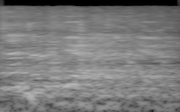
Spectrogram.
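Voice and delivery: a short airy laugh; breathy laugh. Real, not acted. Preacher laughing at the king's foolish plan, airy chuckle. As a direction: laugh it off under your breath.

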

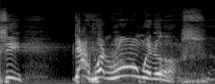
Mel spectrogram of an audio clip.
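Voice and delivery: normal talking voice

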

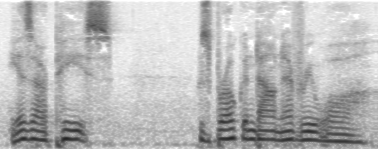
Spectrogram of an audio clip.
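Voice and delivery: ordinary delivery

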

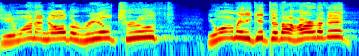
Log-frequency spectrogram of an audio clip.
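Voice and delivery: Jesus challenging his critics, fast and loud; rising proclamation. Acted. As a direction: voice Jesus throwing down the gauntlet. Preacher voicing Jesus, building up.

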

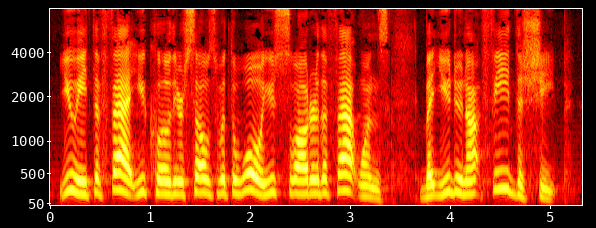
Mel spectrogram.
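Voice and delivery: reading God's rebuke with rising force, high and loud; fervent scripture reading. Acted. Pastor reads Ezekiel's rebuke to the congregation, preaching with force. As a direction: proclaim it like a prophet thundering at the shepherds.

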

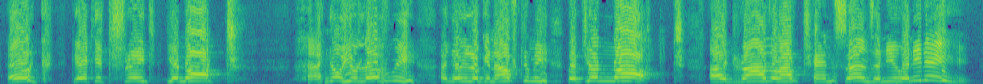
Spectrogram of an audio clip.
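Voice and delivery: high, loud exasperated wife; Hannah retorting. Acted. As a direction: snap back at your well-meaning husband. Hannah answers Elkanah.

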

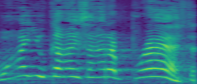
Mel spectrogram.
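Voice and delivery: mock the boss's suspicious demand; a boss grilling the workers about why they're winded. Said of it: "he's like".

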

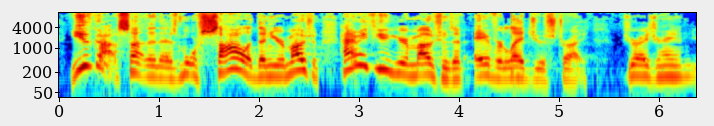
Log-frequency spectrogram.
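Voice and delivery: ordinary talk, nothing marked

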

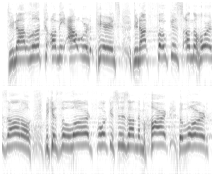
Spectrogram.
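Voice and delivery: impassioned preaching. Real, not acted. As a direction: press the congregation with rising conviction. Preaches at full force.

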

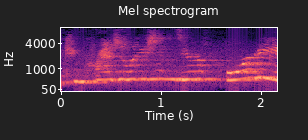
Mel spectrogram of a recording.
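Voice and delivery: high, slow, teasing mother-in-law; a mild mock of her cheery mother-in-law; lightly voiced mother-in-law. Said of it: "And she said".

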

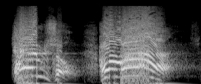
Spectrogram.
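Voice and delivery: high, loud cry of command; commanding shout. Acted. Jesus calling the little girl to rise, commanding shout. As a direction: call her back from death.

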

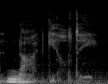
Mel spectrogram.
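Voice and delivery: breathy whispered Not guilty, very soft and hushed; whispered verdict. Acted. Jesus answering the accusers, whispered.

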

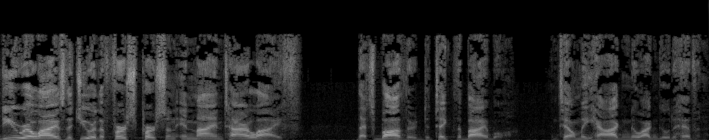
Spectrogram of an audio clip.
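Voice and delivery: low, soft, slowing to a hush; hushed retold confession. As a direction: quietly quote a man's earnest words. Quotes Travis's moved statement to him.

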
